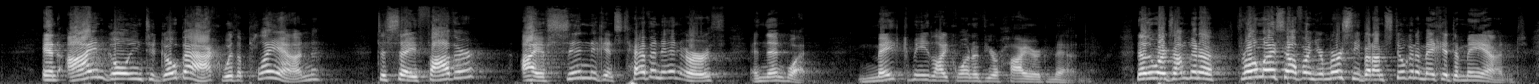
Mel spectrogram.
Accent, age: American, 50-69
